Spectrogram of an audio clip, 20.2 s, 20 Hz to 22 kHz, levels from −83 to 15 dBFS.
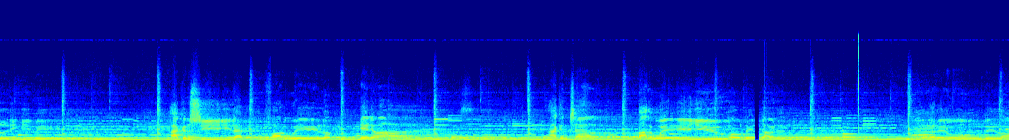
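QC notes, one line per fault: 17.18 s, uninitialised buffer: a playback block was sent to the output before any audio had been written into it, so whatever stale data sat in that memory was played out as if it were samples. The block lasts only about 0.73 ms, which fits a 32-sample buffer, so it is heard as a single sharp, loud click of digital noise rather than a sustained burst.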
